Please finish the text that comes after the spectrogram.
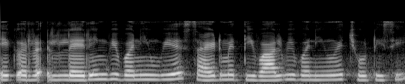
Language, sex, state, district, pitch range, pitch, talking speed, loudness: Hindi, female, Bihar, Saran, 205-225 Hz, 215 Hz, 220 wpm, -15 LUFS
